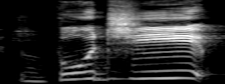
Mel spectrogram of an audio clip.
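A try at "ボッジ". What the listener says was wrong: Did you call him Bougie? Boji. like you're saying it in French. You're like Bougie.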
